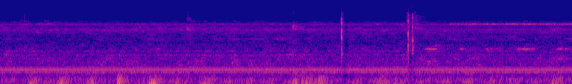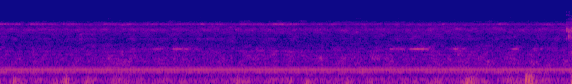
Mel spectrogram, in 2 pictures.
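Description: Steady electrical hum with a few fixed tones, the background noise of a voice-over microphone setup, with scattered soft low bumps and two faint clicks about two and a half and three seconds in.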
